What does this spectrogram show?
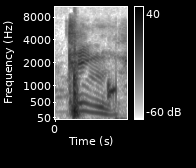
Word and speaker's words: think: But to give you an example, Liaquat, can you feel it when you pronounce thing? Your tongue touches the tooth. Sure, sir. Think.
